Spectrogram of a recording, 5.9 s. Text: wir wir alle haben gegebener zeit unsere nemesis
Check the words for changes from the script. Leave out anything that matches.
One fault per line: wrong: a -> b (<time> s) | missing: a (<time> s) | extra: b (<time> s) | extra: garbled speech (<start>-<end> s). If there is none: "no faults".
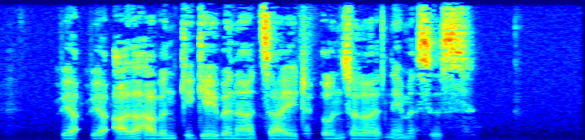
no faults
